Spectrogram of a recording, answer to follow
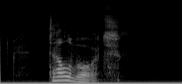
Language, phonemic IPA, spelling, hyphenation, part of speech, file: Dutch, /ˈtɛl.ʋoːrt/, telwoord, tel‧woord, noun, Nl-telwoord.ogg
- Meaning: 1. numeral 2. measure word, counter (class of word used along with numerals to count objects)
